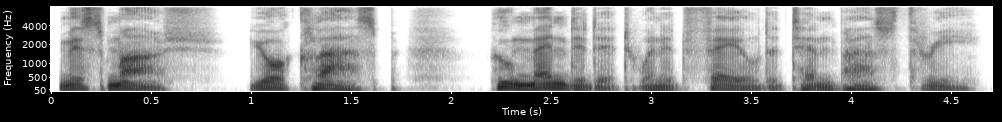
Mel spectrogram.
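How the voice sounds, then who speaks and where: A man voicing a mild, shrewd police inspector in a mystery story, with deliberate, theatrical phrasing. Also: extremely low pitch, big pitch swings, husky, no room sound, clean studio sound, exaggerated voice. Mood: calmly accusing. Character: mild, shrewd male police inspector, calmly exposing culprits. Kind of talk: dramatised mystery story dialogue.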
